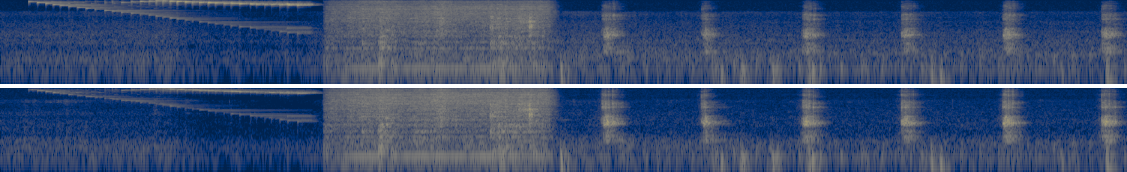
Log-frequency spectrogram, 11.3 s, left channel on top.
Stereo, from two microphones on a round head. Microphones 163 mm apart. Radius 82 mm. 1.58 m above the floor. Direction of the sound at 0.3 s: 85° left.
